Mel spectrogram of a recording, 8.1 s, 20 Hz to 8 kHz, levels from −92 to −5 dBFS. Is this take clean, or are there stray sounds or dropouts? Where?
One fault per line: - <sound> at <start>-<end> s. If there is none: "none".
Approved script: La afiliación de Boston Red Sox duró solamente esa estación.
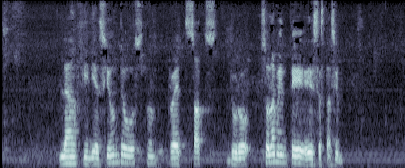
none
